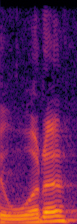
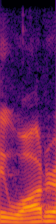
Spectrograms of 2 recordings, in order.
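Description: First: Woulda for water, New Jersey style; New Jersey pronunciation. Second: Water in general American; standard pronunciation. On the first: Imitating a biologist, woulda in New Jersey accent. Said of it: "I say woulda, 'cause I'm from New Jersey". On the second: Retelling the biologist's disclaimer, water said the standard way. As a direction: say water with an "ah" and a final R. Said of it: "I don't say water". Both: Retold or imitated.

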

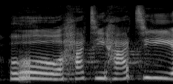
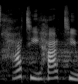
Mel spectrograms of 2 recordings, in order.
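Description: First: Loud, drawn-out mock alarm; wide-eyed alarm. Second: Said in the usual way. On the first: Indonesian fishermen echo the danger word, slow mock alarm. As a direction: imitate awed fishermen, stretching the warning slowly. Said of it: "and their eyes are wide".

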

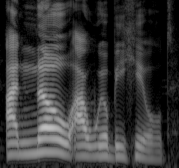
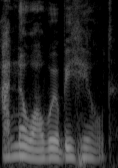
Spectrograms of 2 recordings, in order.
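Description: First: Firm, steady, stress on know; firm repeat. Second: Soft, inward murmur; softly, believing it; quiet confession. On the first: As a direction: say know firmly. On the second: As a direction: say it under your breath, to yourself. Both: Shown as a demonstration. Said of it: "I choose to say".

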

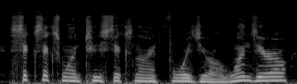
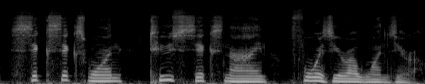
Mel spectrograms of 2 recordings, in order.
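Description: First: Said in the usual way. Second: Slow, spaced-out phone number. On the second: Real, not acted. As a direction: read each digit slowly, group by group. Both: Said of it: "I'm gonna say it slowly now".

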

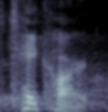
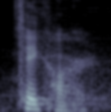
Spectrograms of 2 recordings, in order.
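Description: First: Said in the usual way. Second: Softer echo, letting Take heart sink in; softly repeated. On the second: Shown as a demonstration. Preacher savouring the phrase, repeated softly. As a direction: murmur it back gently.

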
